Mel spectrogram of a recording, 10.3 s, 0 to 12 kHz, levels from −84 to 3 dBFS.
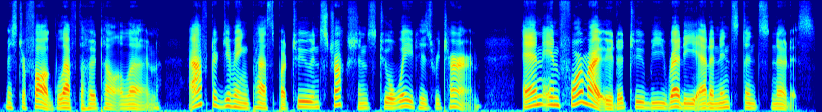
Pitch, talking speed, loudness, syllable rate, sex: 150 Hz, 140 wpm, -21 LUFS, 4.7 syllables/s, female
